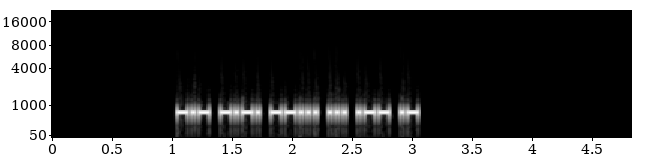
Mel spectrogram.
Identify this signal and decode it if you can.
Morse code, heard as a keyed tone, about 37 wpm, 700 Hz. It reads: KC7SWA
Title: USA Call Signs - 6 Characters - 40wpm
